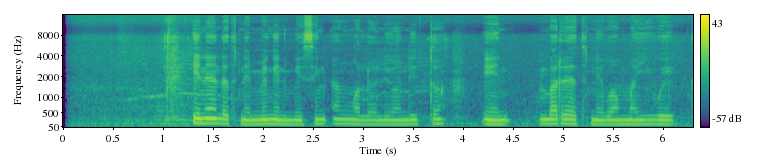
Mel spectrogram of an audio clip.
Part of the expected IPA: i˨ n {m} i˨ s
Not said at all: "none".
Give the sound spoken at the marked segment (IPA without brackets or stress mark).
m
